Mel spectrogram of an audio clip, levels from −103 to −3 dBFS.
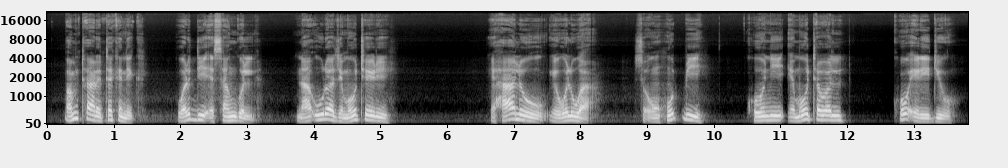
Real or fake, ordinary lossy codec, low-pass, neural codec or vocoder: fake; none; none; vocoder, 48 kHz, 128 mel bands, Vocos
